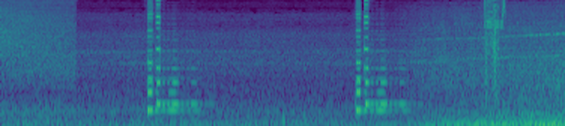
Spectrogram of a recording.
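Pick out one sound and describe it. A short electronic chime sounds twice.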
